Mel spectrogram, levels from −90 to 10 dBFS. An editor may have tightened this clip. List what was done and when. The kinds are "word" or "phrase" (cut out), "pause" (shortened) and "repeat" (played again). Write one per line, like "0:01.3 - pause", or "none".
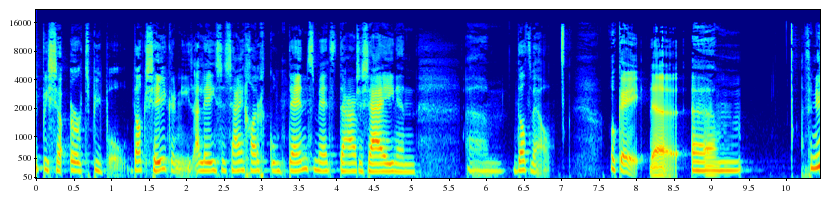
0:01.4 - word
0:02.9 - word
0:04.3 - word
0:05.6 - word
0:06.9 - pause
0:08.2 - phrase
